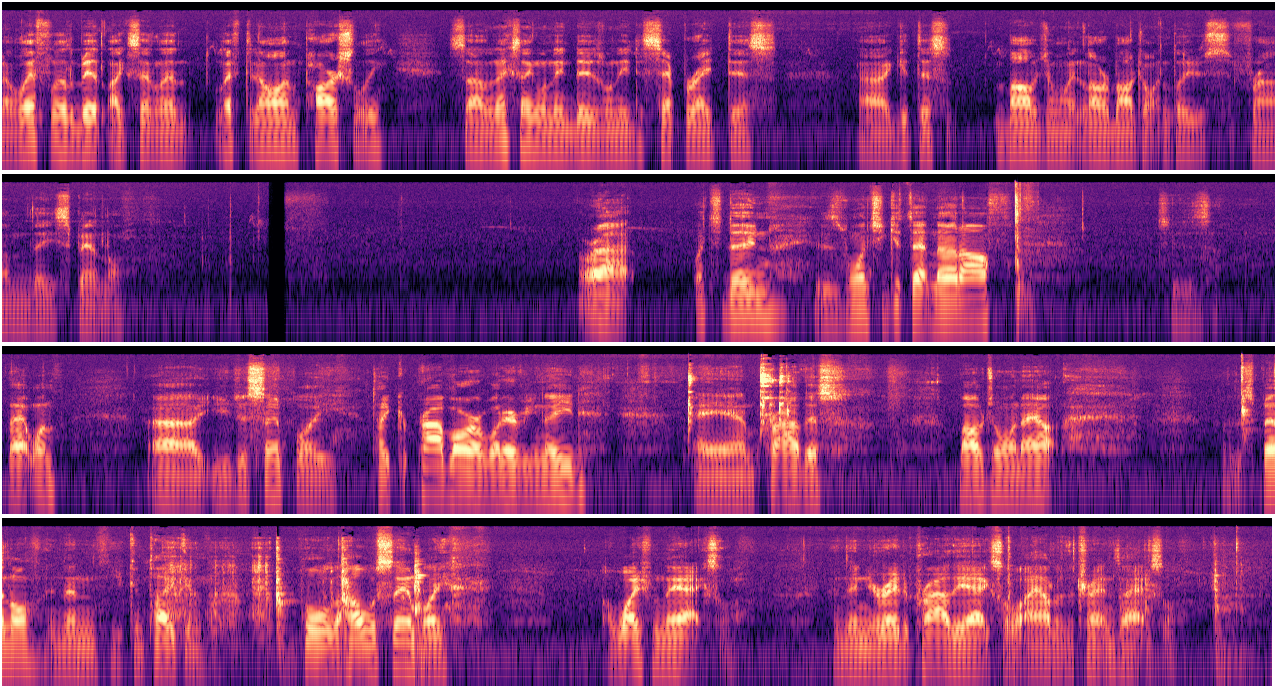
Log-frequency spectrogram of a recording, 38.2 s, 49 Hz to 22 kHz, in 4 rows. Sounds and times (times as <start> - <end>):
Speech: 0.0 - 5.8, 6.4 - 10.6, 13.9 - 17.1, 18.2 - 19.6, 20.2 - 23.6, 24.2 - 25.5, 26.3 - 27.1, 28.2 - 30.3, 30.9 - 32.3, 33.1 - 37.6
Outside, rural or natural: 0.0 - 38.1.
